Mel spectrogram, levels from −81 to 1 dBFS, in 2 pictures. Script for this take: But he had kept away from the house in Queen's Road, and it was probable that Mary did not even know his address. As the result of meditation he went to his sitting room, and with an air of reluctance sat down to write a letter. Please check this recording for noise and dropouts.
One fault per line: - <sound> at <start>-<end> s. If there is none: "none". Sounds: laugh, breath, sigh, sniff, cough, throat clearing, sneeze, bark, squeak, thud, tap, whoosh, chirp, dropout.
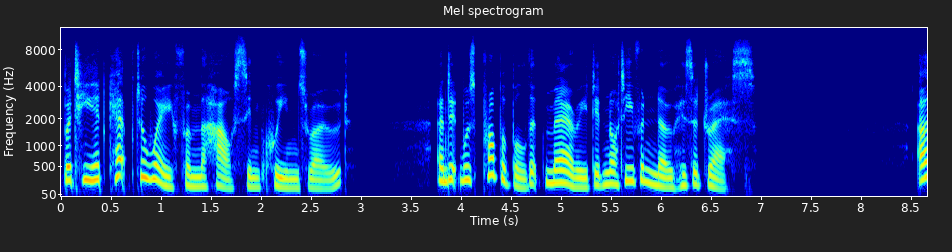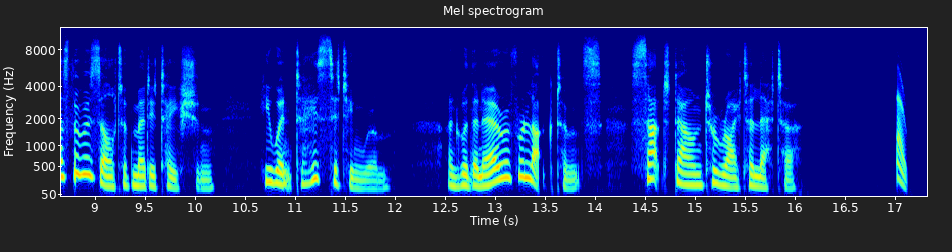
- chirp at 17.0-17.1 s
